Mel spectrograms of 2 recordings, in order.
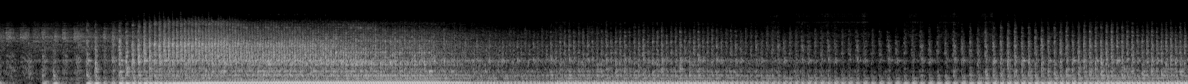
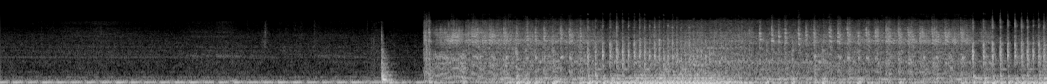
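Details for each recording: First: Ford 2701E 4-cylinder 240 ci IEL diesel on a grapple log loader, sitting since 2005/2006 with 15-year-old fuel: starter churns steadily but it never catches, air in the fuel system; fuel reached injector 4 and bleeding continues. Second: Ford 2701E 240 cu in four-cylinder diesel (IEL, model 242DF-6005ARS) on a grapple log loader, first start after sitting about 15 years, air bled from fuel system: cranks about four seconds, catches with a thump, settles into even diesel idle clatter.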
